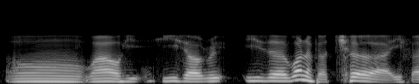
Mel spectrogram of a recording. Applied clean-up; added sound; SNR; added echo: none; none; none; none.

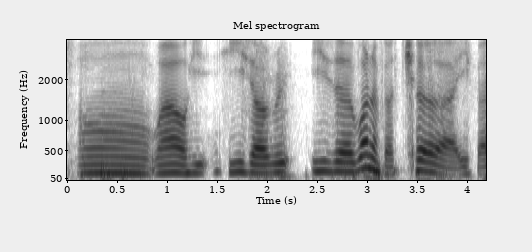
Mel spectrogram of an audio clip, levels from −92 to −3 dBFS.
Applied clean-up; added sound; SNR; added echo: neural mask model RNNoise.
